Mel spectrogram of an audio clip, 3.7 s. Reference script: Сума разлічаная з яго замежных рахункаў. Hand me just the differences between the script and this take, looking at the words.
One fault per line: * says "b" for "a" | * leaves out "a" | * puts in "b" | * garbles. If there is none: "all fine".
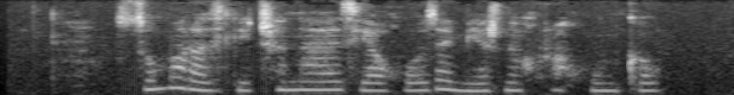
all fine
